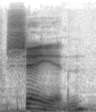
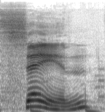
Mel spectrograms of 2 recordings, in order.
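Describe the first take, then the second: First: The name begins with an sh sound. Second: The name begins with a plain s sound. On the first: "the S names are pronounced with S H. So Shane" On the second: "It's not Shane. It's it's Sane"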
